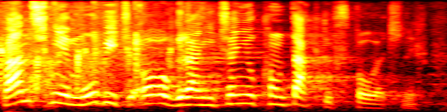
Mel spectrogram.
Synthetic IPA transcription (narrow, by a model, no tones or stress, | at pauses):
panɕmʲjɛmuvʲit͡ɕɔːɡɾaɲit͡ʂɛɲukɔnt̪akt̪ufspɔwɛt͡ʂnɘ̰x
